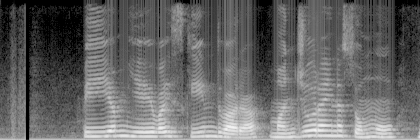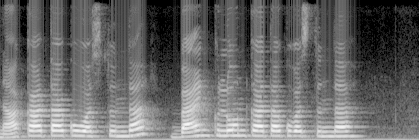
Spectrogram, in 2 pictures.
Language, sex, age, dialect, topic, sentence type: Telugu, female, 18-24, Utterandhra, banking, question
